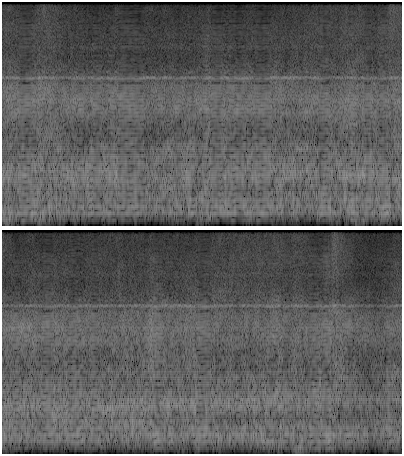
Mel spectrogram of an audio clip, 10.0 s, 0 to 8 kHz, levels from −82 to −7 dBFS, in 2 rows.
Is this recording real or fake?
fake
